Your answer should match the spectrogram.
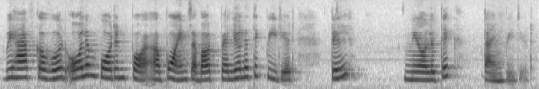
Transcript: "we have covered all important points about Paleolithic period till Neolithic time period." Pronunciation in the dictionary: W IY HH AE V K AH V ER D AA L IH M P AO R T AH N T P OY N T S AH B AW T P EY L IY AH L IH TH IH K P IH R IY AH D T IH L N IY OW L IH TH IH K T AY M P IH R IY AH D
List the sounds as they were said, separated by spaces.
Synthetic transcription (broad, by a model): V IY HH AE V K AH V ER D AA L IH M P AO R T AH N T P OY N T S AH B AW T P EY L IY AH L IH T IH K P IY R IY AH D T IH L N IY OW L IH T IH K T AY M P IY R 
